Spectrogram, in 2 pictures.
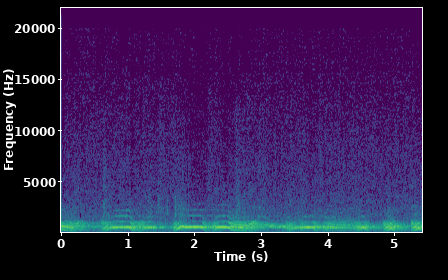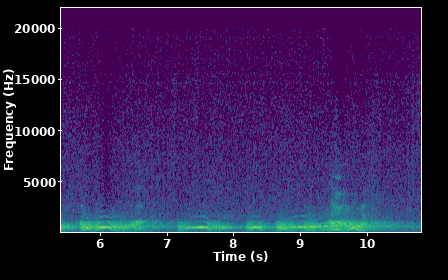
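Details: Barred Owls, including a juvenile, calling close to the microphone in a loud, excited run of screams, hoots, whoops and cackles, the notes tumbling over each other for several seconds.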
